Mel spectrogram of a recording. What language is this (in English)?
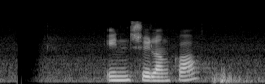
Sinhala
